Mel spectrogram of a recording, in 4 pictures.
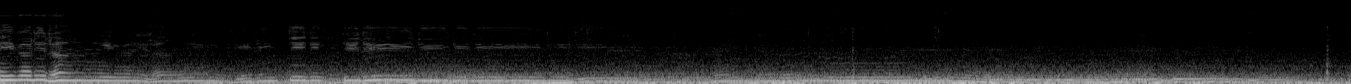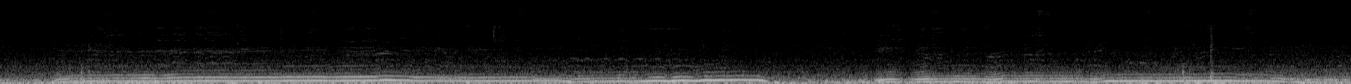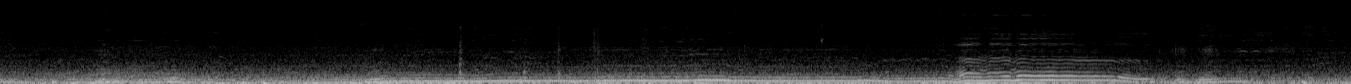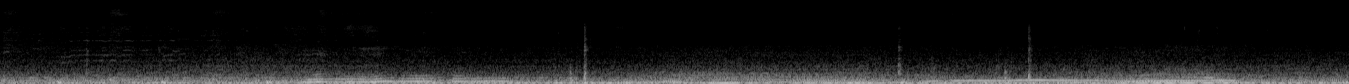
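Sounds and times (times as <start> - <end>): car road rumble from inside: 0.0 - 54.0
low male wordless singing: 0.0 - 54.0.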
